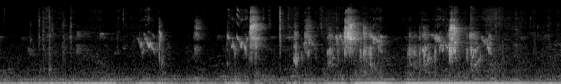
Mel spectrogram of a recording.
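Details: Budgerigars, described as happy and playing, give soft warbled chirps building to sharper squawky notes about once a second over a loud steady low hum.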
